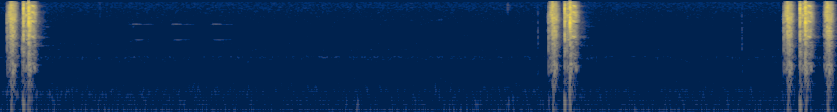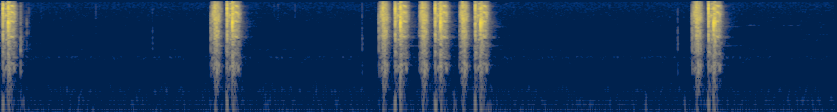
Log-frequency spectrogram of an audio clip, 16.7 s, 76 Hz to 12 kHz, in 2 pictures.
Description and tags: This is the sound of a shutter of a camera at 1/20th of a second.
